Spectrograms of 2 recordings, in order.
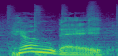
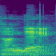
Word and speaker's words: Hyundai: Here's the correct pronunciation in Korea. Hyundai.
